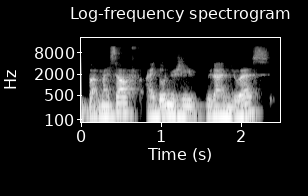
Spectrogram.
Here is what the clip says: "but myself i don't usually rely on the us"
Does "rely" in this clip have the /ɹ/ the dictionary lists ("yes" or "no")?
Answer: no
